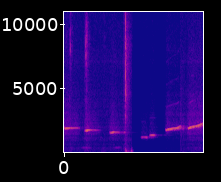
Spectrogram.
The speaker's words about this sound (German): Der Kannibale? Aber der pfeift doch ganz anders.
